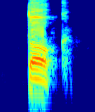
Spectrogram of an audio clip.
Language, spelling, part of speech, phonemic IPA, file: Bengali, ত্বক, noun, /t̪ɔk/, LL-Q9610 (ben)-ত্বক.wav
- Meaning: skin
